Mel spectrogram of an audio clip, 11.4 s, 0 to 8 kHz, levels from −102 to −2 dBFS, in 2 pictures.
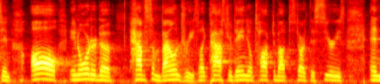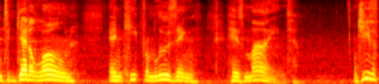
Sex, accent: male, American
